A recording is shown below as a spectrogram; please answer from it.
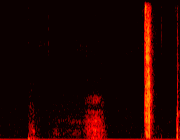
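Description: A pause between a man's sentences: mostly quiet, with a soft breath about a second in and a brief sharp mouth noise near the end.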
